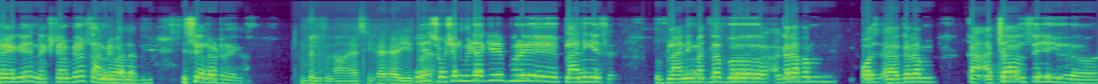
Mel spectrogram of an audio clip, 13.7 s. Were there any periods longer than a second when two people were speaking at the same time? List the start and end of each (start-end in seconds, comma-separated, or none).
none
